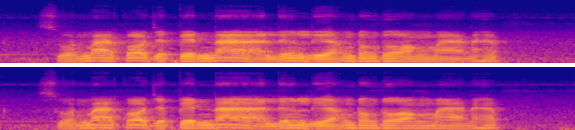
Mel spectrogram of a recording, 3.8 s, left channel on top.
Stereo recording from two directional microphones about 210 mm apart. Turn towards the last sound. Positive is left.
turn(degrees=-10)  # may be behind; listen again after turning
